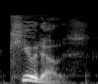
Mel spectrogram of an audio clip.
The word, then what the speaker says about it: kudos: singular noun meaning praise and it is properly pronounced kudos there is also a plural form spelled the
